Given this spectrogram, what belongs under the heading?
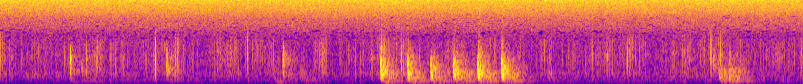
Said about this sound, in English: Now listen, we'll knock once. The door isn't open. We'll kick it in.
